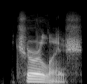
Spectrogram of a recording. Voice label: "churlish", American

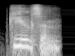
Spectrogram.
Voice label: "keelson", Indian

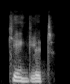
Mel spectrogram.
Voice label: "kinglet", Indian

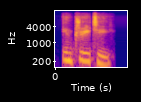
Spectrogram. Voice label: "entreaty", Indian

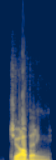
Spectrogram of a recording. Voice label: "jobbing", American

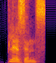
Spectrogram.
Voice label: "pleasance", Indian; Dictionary

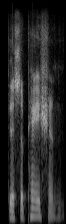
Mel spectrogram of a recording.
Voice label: "dissipation", American

